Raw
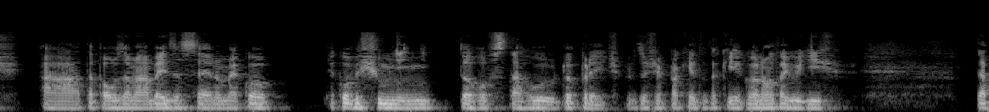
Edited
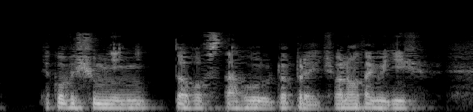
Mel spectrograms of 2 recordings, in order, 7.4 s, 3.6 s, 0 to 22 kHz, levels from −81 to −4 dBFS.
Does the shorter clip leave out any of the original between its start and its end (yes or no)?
yes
